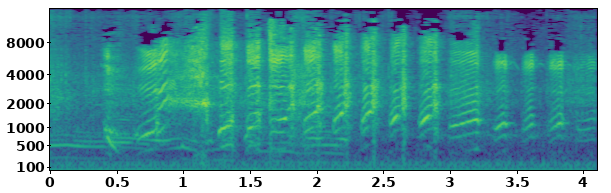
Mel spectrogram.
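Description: High-pitched laughter in a rapid run of short, evenly repeated ha-ha bursts, starting about half a second in.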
